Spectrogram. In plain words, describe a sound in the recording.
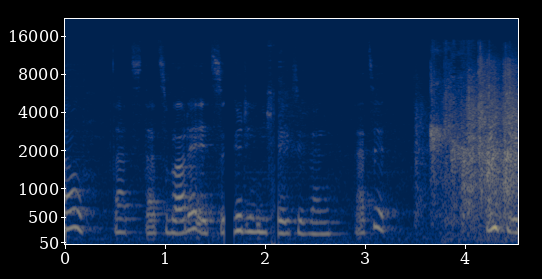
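A young woman speaks cheerfully into a microphone.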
